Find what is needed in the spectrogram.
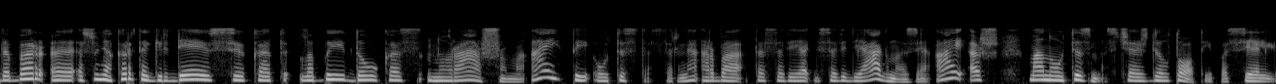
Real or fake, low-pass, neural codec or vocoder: real; 5.4 kHz; none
